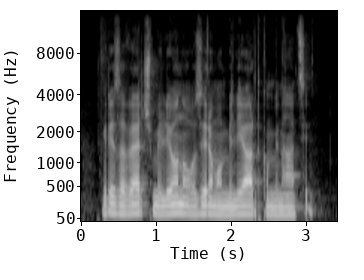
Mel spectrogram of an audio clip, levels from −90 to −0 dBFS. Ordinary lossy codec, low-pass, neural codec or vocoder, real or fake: none; 14.4 kHz; none; real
